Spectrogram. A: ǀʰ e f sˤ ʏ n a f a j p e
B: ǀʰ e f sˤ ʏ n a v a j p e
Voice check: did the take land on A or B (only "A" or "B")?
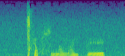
B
